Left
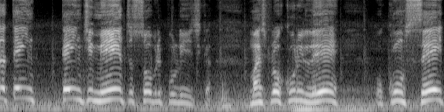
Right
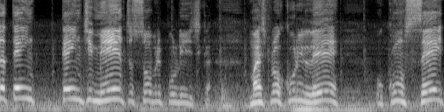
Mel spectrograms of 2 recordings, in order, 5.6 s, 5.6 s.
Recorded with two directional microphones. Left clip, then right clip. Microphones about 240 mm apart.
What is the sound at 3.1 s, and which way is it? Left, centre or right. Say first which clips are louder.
A man's voice: left 1 dB; centre.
